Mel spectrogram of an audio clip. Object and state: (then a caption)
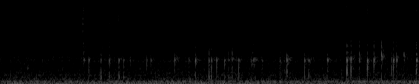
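Rubber shoe sole tapped and scratched with nails. A black and green synthetic sport shoe with a rubber outsole is held sole-up while long nails scratch and tap the rubber tread. Quick, light ticks and scrapes patter over a steady low hum.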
